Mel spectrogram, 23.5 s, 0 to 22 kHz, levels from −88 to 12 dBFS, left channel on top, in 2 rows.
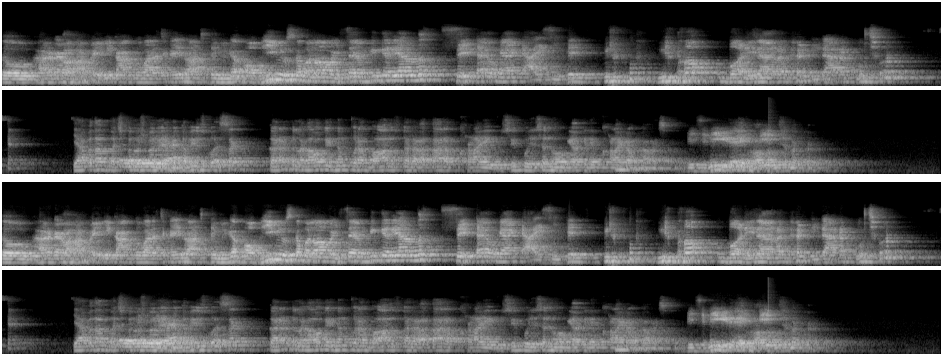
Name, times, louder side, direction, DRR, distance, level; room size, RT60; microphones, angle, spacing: voice 1, 0.0-5.4 5.7-7.2 7.5-11.1 13.2-14.0 19.4-19.5 20.3-21.3, right 2 dB, 45° right, 1 dB, 0.5 m, -19 dB
voice 2, 0.8-1.2 12.6-20.0 20.8-21.9, left 1 dB, 15° left, 0 dB, 0.3 m, -24 dB
2.6 x 2.6 x 3.7 m, 1.2 s
head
